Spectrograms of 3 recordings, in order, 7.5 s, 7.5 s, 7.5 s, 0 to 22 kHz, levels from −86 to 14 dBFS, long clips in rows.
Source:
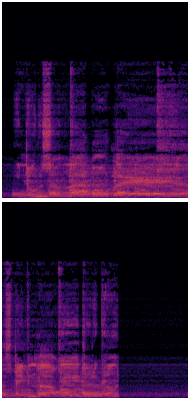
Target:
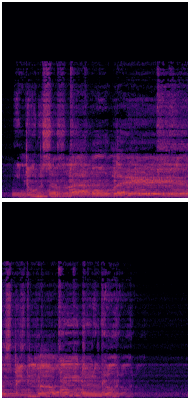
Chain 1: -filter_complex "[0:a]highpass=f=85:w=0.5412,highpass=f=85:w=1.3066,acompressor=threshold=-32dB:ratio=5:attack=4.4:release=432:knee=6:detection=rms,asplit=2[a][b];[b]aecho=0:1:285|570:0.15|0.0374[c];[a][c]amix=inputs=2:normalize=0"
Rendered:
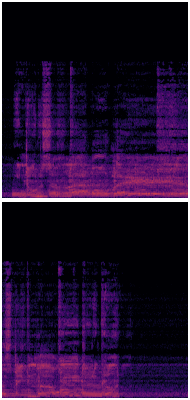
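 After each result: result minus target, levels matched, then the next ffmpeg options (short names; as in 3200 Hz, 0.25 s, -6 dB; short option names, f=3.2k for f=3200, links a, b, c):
compressor: peak gain reduction +6 dB; echo-to-direct -6.5 dB
-filter_complex "[0:a]highpass=f=85:w=0.5412,highpass=f=85:w=1.3066,acompressor=threshold=-24dB:ratio=5:attack=4.4:release=432:knee=6:detection=rms,asplit=2[a][b];[b]aecho=0:1:285|570:0.15|0.0374[c];[a][c]amix=inputs=2:normalize=0"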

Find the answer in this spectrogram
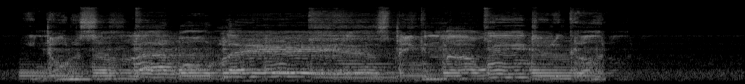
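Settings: echo-to-direct -6.5 dB
-filter_complex "[0:a]highpass=f=85:w=0.5412,highpass=f=85:w=1.3066,acompressor=threshold=-24dB:ratio=5:attack=4.4:release=432:knee=6:detection=rms,asplit=2[a][b];[b]aecho=0:1:285|570|855:0.316|0.0791|0.0198[c];[a][c]amix=inputs=2:normalize=0"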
